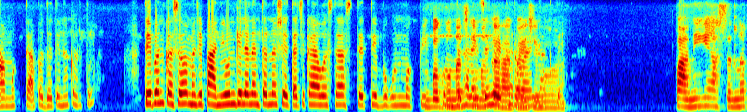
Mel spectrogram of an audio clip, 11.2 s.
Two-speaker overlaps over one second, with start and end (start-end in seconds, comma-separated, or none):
6.5-8.3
